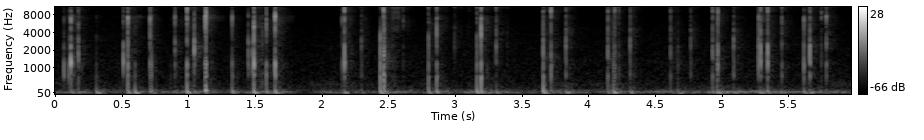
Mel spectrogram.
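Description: A phone held in the hand, in a clear glitter plastic case covered with acrylic press-on nails, is tapped and scratched by long nails across the case surface. Quick, bright clicks come in an irregular stream with short scratchy rustles between them, over a low, quiet background hum.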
